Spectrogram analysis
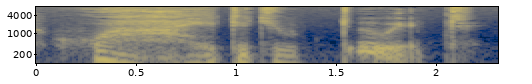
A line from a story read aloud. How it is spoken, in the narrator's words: he whispered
